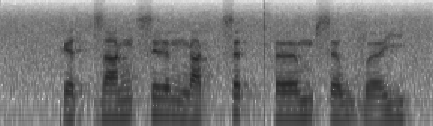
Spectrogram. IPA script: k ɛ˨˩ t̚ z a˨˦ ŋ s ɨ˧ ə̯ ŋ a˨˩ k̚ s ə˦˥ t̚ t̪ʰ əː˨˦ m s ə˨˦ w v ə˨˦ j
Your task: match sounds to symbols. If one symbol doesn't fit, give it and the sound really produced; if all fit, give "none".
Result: none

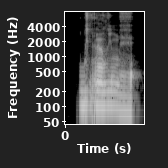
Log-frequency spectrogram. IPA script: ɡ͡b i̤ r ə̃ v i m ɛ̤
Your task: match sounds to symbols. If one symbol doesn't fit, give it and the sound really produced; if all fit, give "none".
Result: none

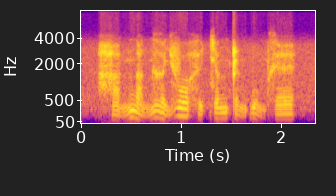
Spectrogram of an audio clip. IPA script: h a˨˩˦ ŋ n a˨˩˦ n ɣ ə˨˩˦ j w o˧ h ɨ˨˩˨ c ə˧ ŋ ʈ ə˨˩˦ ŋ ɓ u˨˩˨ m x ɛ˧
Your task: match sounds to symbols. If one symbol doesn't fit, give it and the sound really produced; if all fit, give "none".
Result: w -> v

